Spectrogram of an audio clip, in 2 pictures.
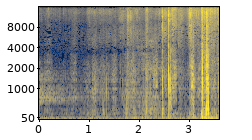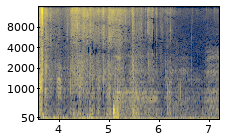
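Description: Dry grass rustles and crunches close by.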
